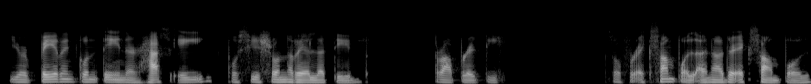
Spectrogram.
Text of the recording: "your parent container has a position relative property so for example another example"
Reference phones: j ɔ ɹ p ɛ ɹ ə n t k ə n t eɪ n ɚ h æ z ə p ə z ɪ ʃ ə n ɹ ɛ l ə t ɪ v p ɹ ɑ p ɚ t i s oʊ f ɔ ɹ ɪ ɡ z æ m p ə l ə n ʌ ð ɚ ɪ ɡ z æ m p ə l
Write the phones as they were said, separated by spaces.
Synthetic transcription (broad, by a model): j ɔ ɹ p ɛ ɹ ə n t k ə n t eɪ n ɚ h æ s ə p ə s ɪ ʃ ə n ɹ ɛ l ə t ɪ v p ɹ ɑ p ɚ t i s oʊ f ɔ ɹ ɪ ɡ s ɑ m p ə l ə n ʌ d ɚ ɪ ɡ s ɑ m p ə l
